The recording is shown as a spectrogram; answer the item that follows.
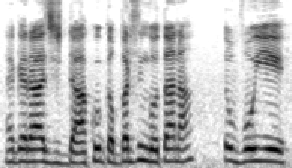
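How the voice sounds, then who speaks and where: A woman's voice: mid-range voice, flat delivery, normal speed, lightly acted. Woman playing a wry, teasing young husband. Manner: sarcastic, joking. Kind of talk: animated cartoon story dialogue.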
